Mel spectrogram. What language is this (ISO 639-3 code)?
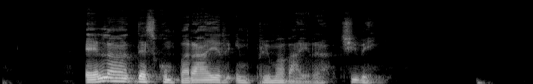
roh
